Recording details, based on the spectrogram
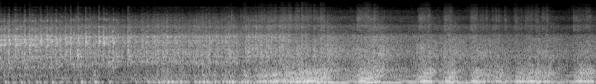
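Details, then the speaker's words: Rotary engine, first cold start with new 4-inch exhaust with resonator and two mufflers, no exhaust hangers yet, idling around 1200 rpm: busy even burble with slight rev swell midway, no knocks or rattles; healthy cold idle. "it's good it's good this sounds normal I can actually hear myself think now that's what I'm saying it like it sounds so normal it's an even phase of it"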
